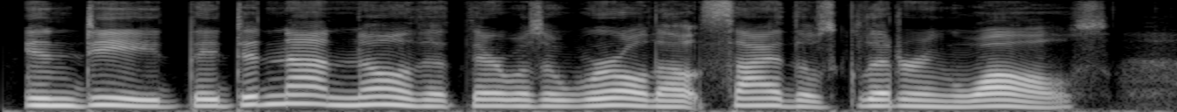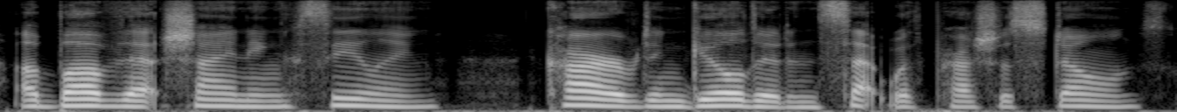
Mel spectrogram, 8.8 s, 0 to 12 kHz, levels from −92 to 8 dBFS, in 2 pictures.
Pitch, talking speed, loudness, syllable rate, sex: 190 Hz, 175 wpm, -17 LUFS, 5.1 syllables/s, female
